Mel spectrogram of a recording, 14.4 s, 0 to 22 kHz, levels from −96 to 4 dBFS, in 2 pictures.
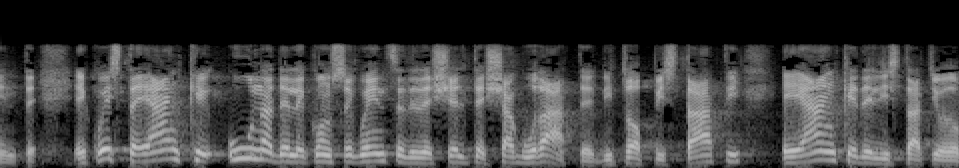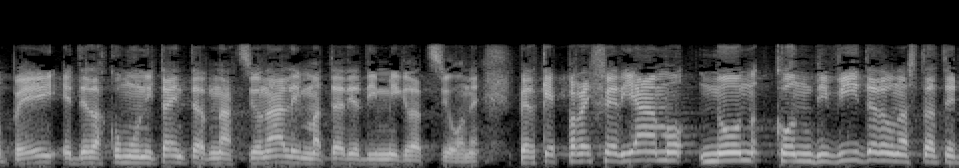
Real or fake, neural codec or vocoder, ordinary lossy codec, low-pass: real; none; none; 7.2 kHz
